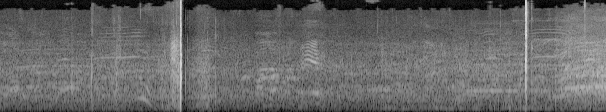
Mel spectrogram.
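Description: Two sharp cricket-ball cracks over a low stadium crowd murmur: the bat striking the ball about two seconds in, then the thrown ball hitting the stumps in a direct-hit run-out attempt a few seconds later.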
